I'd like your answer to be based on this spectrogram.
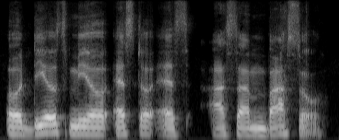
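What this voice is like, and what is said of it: Spanish with a heavy non-native accent. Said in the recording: “The accent could use a little bit of tweaking ... trying with a terrible accent”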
